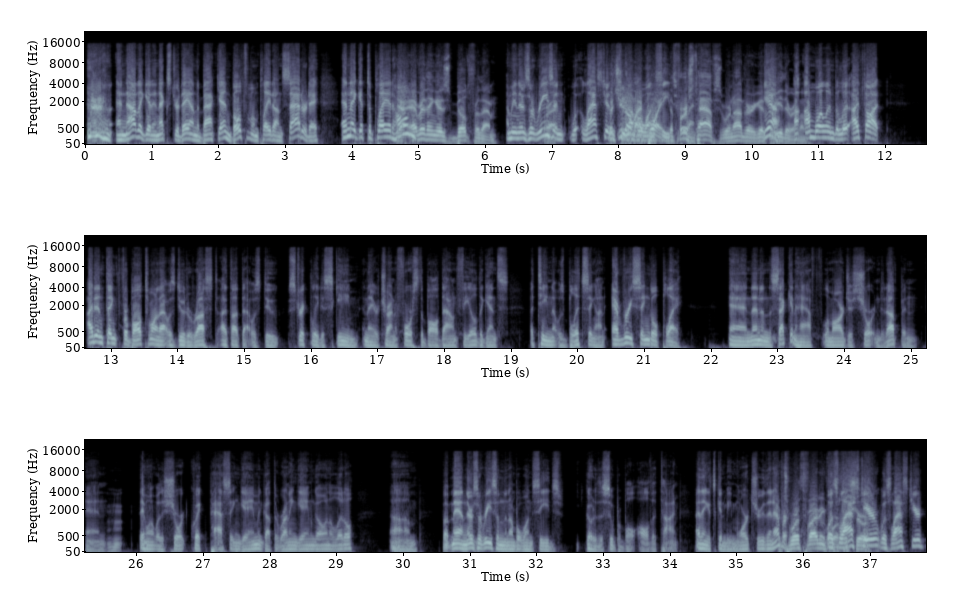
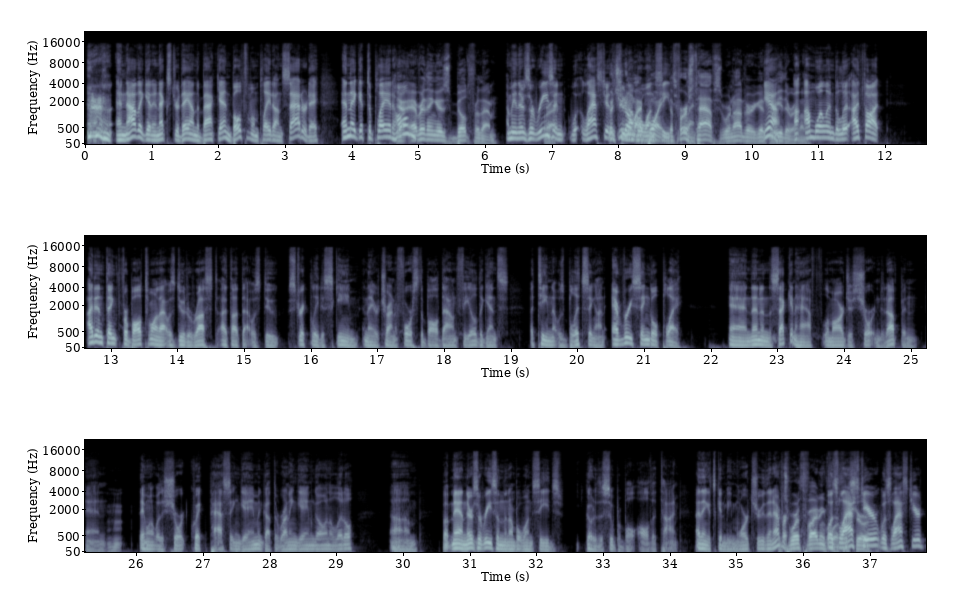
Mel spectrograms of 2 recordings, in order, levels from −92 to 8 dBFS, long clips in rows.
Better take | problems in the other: second | distortion; slight; 5% of the sound clipped

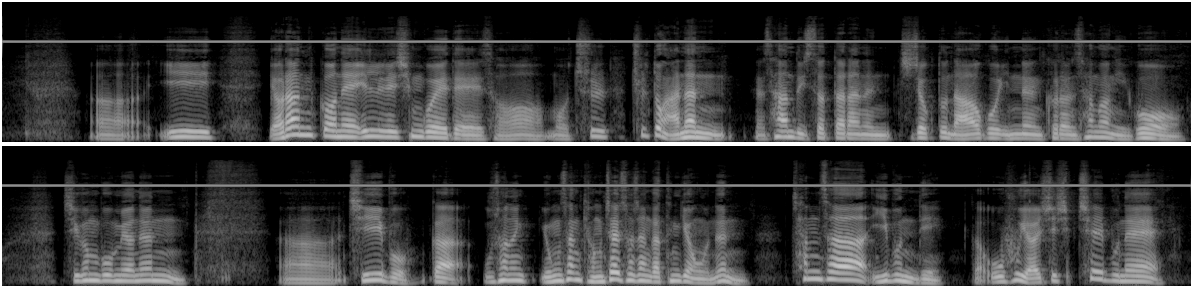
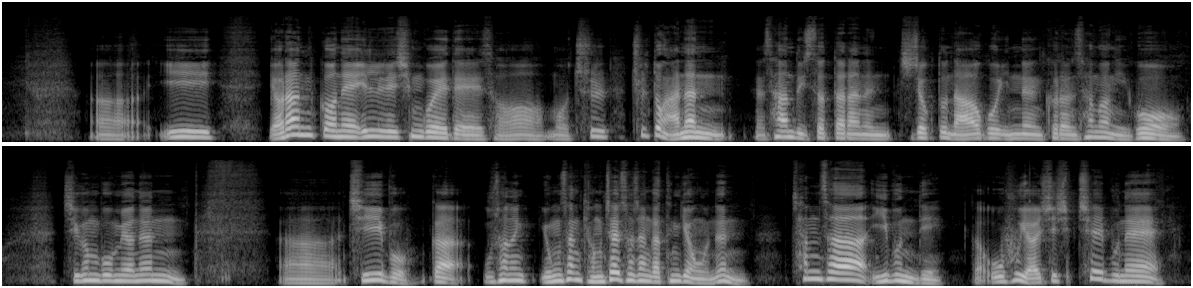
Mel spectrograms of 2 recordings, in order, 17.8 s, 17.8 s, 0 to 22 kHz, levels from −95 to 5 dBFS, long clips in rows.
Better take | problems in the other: second | high-pitched whine; loud; throughout; 7 kHz, 6 dB below the speech

